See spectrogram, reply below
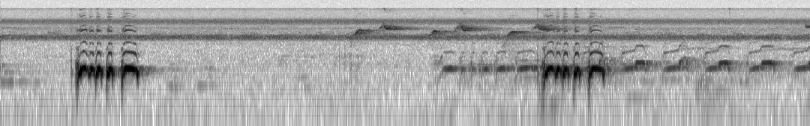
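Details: A local zebra dove, kept as a lure, gives two quick phrases of four or five throaty coos three seconds apart, while another bird's thin, rising chirps and a soft steady tone run beneath a high hum.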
